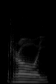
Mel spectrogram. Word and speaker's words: Rồi: to talk about the word zo or you can pronounce like Roy in Vietnamese so are you ready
